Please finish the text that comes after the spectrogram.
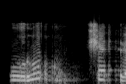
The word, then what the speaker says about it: কুরুক্ষেত্র: হ্যাঁ, তো আমরা আমরা এটাকে উচ্চারণ করবো সর্বত, কুরুক্ষেত্রে, অর্থাৎ ক কে ভেঙে মূর্ধন্য শকে আলাদা উচ্চারণ করতে হবে, থেকে কুরুক্ষেত্র।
